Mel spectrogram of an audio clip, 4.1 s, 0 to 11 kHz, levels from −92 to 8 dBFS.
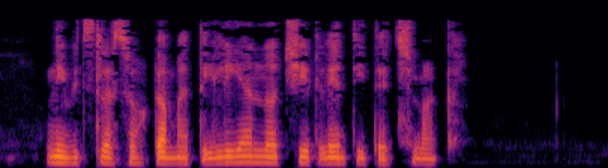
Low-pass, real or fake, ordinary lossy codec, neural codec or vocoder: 7.2 kHz; fake; MP3, 32 kbps; codec, 16 kHz, 4 kbps, X-Codec, WavLM features, trained on Multilingual LibriSpeech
